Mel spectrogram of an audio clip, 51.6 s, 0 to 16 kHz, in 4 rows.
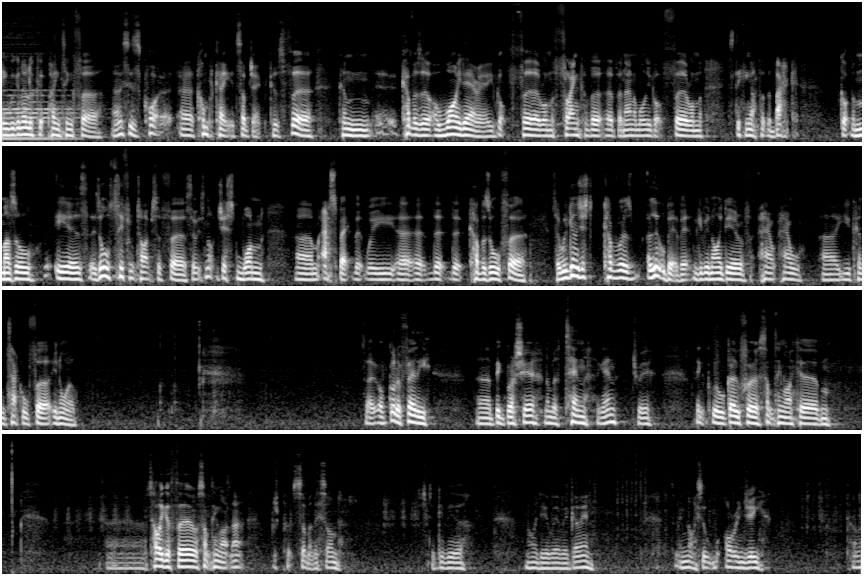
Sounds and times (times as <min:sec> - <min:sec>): Speech: 0:00.0 - 0:12.0, 0:12.6 - 0:27.0, 0:31.2 - 0:32.3, 0:32.9 - 0:35.6, 0:36.2 - 0:38.3, 0:40.2 - 0:44.0, 0:44.9 - 0:45.8, 0:46.6 - 0:47.7, 0:48.7 - 0:50.2, 0:51.4 - 0:51.5.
